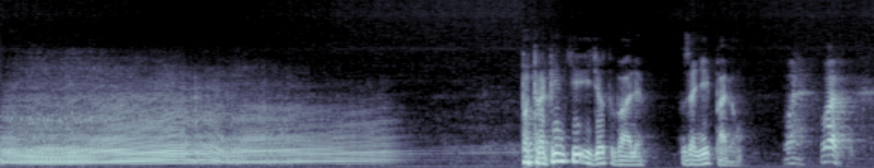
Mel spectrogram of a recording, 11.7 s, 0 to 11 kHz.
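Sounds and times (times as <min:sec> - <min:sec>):
motorcycle engine running as the bike leaves a yard and rides away: 0:00.0 - 0:07.1
speech: 0:07.0 - 0:11.4.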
